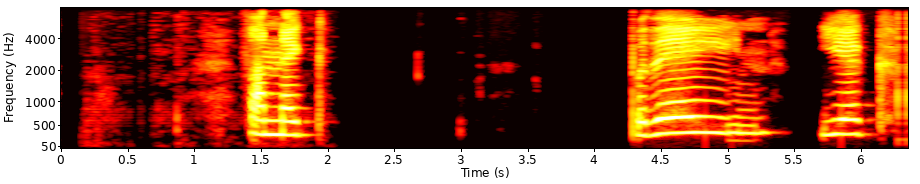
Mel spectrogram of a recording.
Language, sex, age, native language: Icelandic, female, 8, Icelandic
